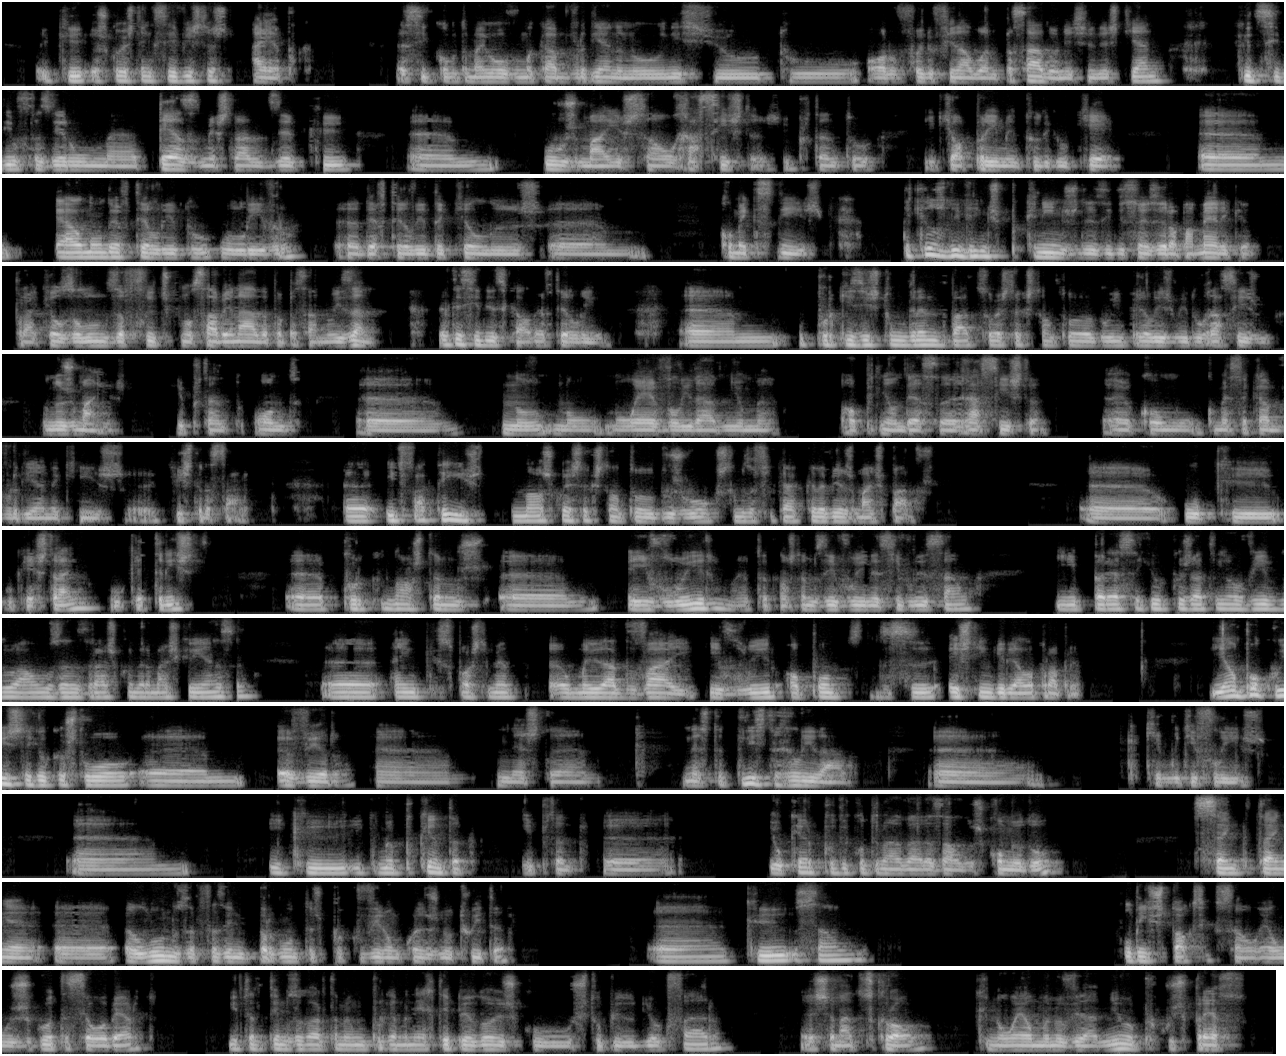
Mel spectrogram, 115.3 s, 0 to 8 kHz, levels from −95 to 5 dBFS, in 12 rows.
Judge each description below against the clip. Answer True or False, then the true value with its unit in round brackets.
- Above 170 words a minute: False (155 wpm)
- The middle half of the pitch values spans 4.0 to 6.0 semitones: False (2.7 semitones)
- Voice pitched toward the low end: True (110 Hz)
